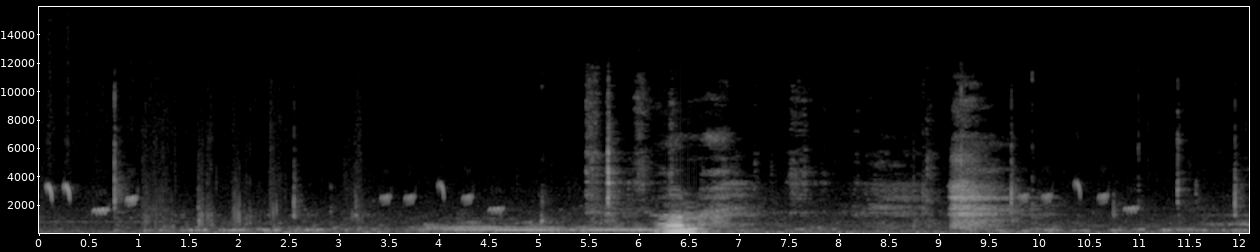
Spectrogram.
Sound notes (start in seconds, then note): 0.0 bird chirps ˥ ˥ ˩ ˧; 2.6 bird chirps ˧ ˧ ˥ ˧ ˩; 8.3 sighs; 9.5 bird chirps ˧ ˧ ˥ ˧ ˩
